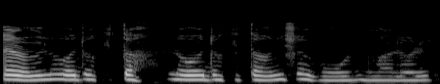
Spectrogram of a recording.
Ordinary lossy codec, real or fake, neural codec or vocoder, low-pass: none; real; none; 7.2 kHz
